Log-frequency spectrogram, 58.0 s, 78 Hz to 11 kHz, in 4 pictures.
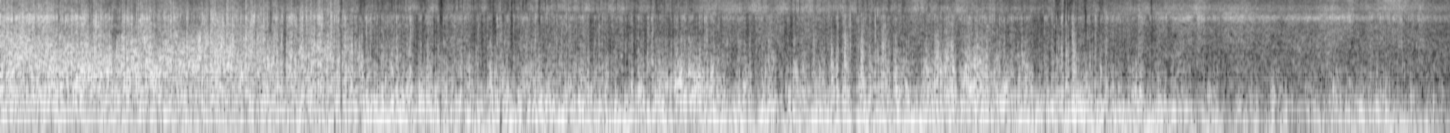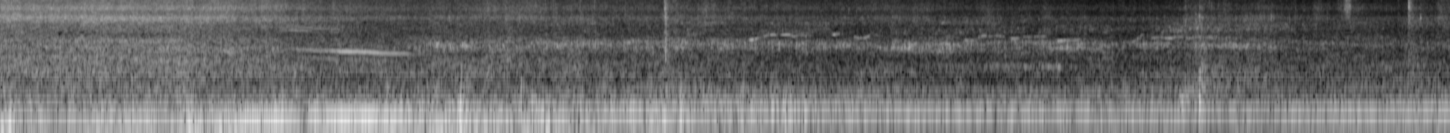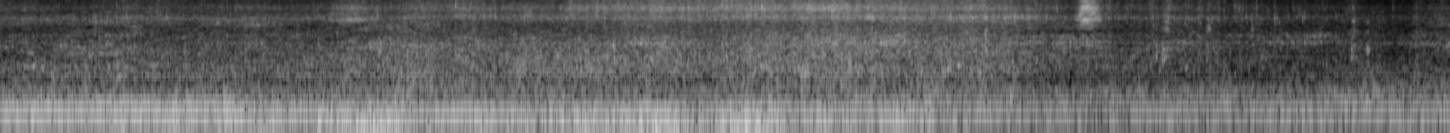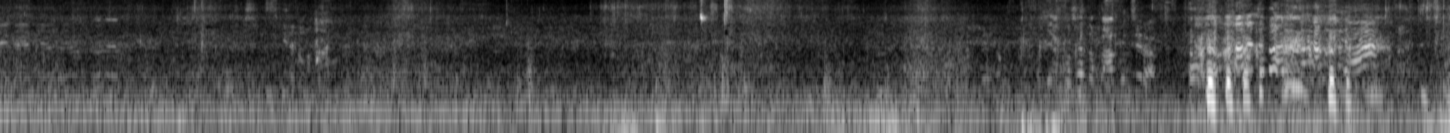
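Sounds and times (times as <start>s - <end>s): wind on microphone: 0.0s - 43.4s
rush of boat wake: 0.0s - 58.0s
speedboat engine: 0.0s - 58.0s.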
